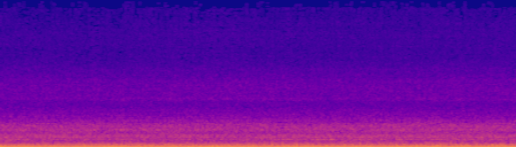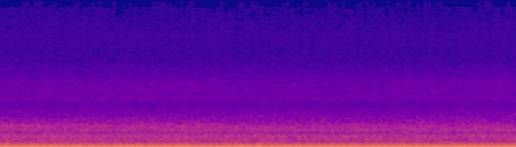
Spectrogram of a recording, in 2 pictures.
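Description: Steady low drone of a river cruise ship's engines and machinery, heard from the open deck as the ship moves slowly into a lock.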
